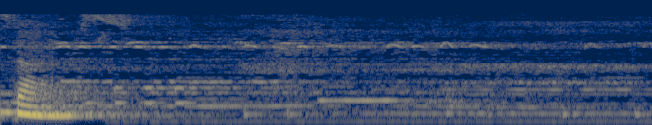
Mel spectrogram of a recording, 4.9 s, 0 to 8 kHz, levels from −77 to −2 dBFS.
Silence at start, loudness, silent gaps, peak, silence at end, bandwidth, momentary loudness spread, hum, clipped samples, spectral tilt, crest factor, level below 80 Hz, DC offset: 0 s; -32 LUFS; none; -10 dBFS; 0 s; 6 kHz; 16 LU; none; under 0.1%; -7 dB/octave; 22 dB; -58 dBFS; under 0.1%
